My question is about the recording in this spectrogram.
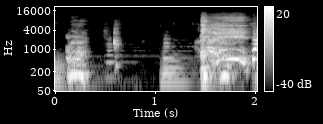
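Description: A person making short coughing, throat-clearing vocal bursts, a few small ones and then a louder, rougher one in the last half second, over faint background music.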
